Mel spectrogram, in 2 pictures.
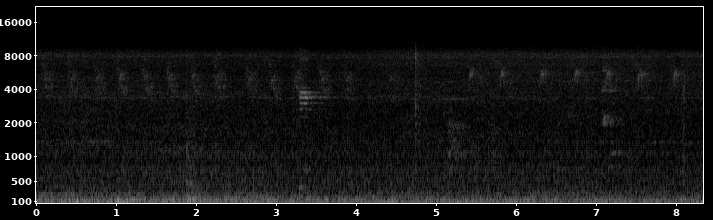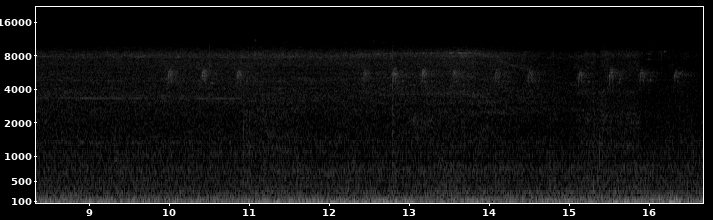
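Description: A bird chirping, short high notes about three a second, with brief pauses, over a steady low outdoor rumble.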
